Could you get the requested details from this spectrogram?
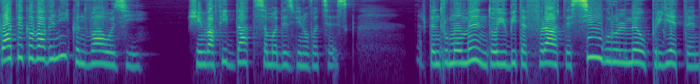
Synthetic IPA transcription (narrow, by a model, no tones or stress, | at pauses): poat̪e̞kəvave̞nikɨnd̪vauzi | ʃimvafid̪at̪səməd̪e̞zvino̞vət̪se̞sk | d̪arpe̞nt̪ɾumo̞me̞nt̪o̞jubit̪əfɾat̪e̞siŋɡuɾulme̞wpɾije̞t̪e̞n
